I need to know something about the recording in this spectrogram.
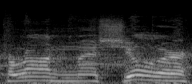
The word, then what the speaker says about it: Karam Mashur: Senior Karam Mashur. CD-ROM. CD-ROM. By the seashore.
